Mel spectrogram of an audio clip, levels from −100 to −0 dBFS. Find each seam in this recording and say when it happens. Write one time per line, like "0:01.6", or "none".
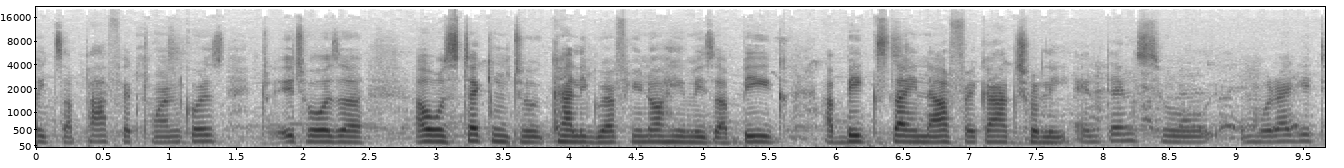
0:07.8

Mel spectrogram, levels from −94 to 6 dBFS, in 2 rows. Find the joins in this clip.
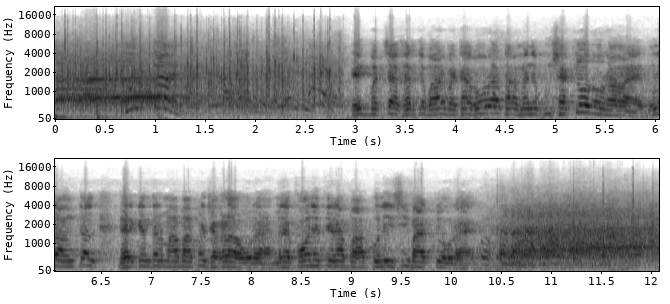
0:02.8

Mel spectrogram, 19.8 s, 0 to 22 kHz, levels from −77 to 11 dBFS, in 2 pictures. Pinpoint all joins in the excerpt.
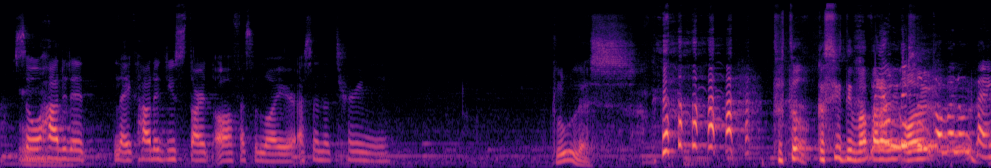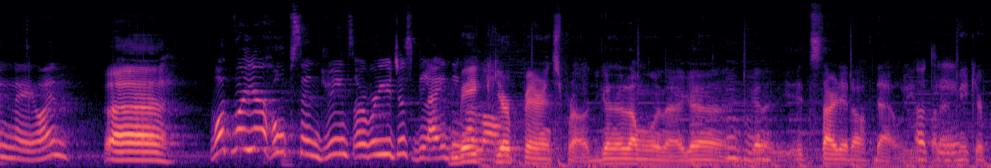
none

